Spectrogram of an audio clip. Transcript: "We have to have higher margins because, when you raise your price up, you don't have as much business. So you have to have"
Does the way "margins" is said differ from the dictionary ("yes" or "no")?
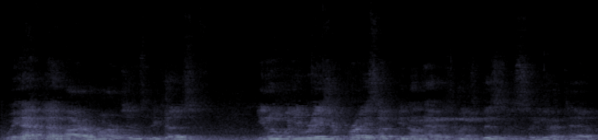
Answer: no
